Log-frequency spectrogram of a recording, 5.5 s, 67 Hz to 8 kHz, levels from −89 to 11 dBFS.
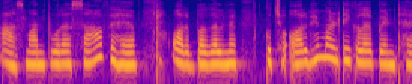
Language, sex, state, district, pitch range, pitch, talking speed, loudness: Hindi, male, Jharkhand, Garhwa, 210-235 Hz, 215 Hz, 155 wpm, -15 LUFS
